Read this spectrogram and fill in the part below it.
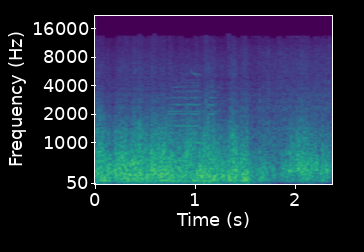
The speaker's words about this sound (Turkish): Bursa'da da kuvvetli lodos etkiledi. Vatandaş rüzgar sırasında yolda yürümekte dahi zorlandı. Hızı zaman zaman saatte 70 kilometrenin bile üzerine çıkan rüzgar nedeniyle şehirde adeta yer yerinden oynadı.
